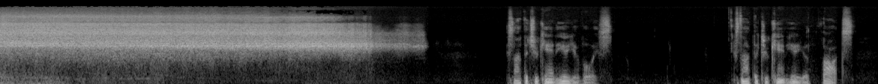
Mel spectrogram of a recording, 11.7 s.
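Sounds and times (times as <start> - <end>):
white noise hiss: 0.0 - 5.7
speech: 6.8 - 8.3, 9.9 - 11.5.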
